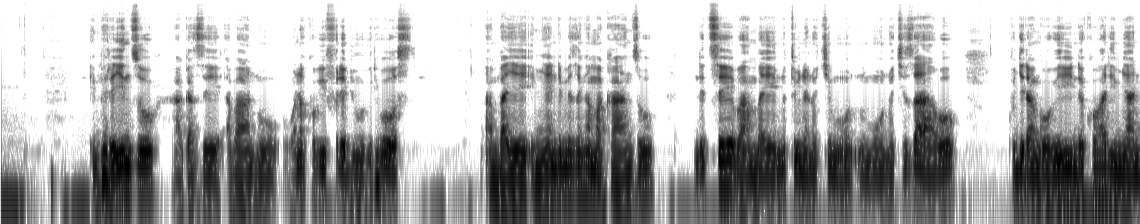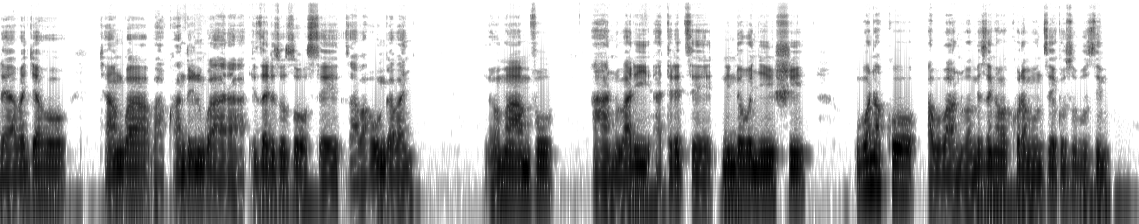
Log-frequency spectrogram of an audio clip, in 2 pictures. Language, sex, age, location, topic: Kinyarwanda, male, 18-24, Huye, health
